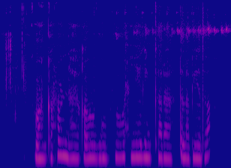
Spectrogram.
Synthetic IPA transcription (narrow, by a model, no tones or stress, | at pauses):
wɑːŋkʰɐħɔnːɐɦɛjqɑwlɡʊbuwɑħjɛːlɪŋkʰɐɾaɖ̥ɐlɐɡjɐðɐ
